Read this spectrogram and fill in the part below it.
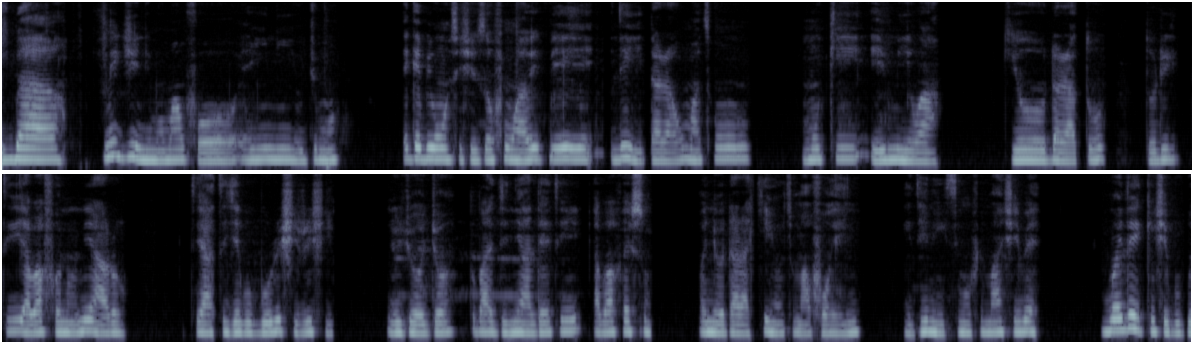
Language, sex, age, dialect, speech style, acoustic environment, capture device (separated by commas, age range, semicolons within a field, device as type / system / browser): Yoruba, female, 25-34, Nigeria - Lagos Yoruba, focused, nature, mobile / Linux / Chrome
